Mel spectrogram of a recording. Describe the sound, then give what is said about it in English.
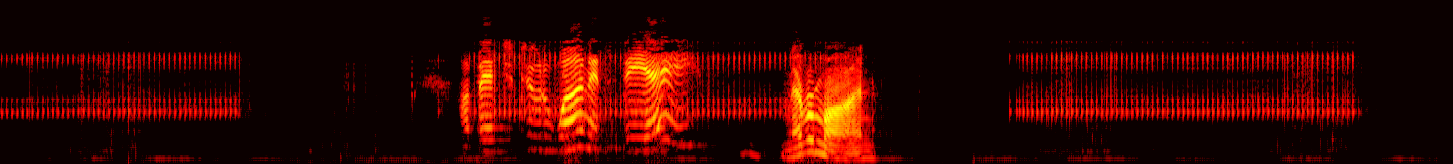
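A long-distance telephone call rings on the line with a steady, buzzy two-tone burr, once at the start and again after a pause; between the two rings, people talk briefly. “It's ringing.”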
